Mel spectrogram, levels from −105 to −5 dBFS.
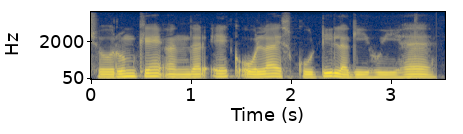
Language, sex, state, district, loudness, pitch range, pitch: Hindi, male, Jharkhand, Palamu, -14 LUFS, 110-125 Hz, 115 Hz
